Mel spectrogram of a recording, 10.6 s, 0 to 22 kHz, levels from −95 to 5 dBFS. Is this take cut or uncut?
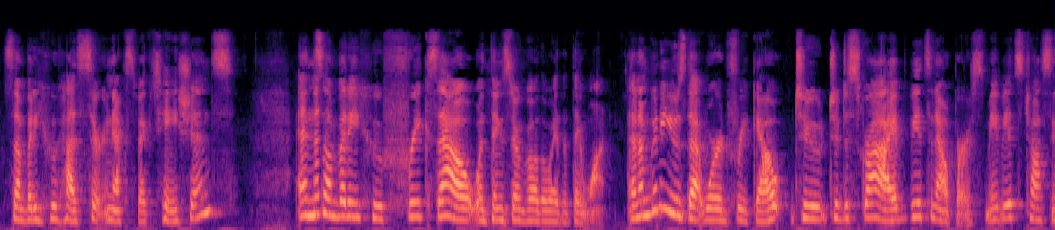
cut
